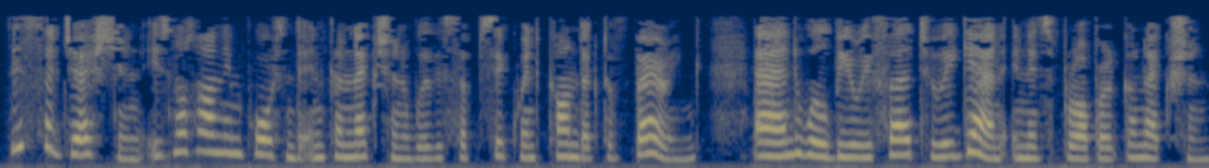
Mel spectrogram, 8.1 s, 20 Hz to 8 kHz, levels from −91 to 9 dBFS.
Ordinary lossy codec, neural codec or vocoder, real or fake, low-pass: MP3, 24 kbps; none; real; 7.2 kHz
